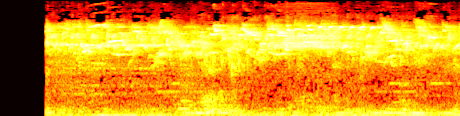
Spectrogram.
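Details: European goldfinches singing, played to motivate other goldfinches: a dense, continuous high twittering chorus of tinkling, buzzy notes after a brief silent start, with a faint low hum underneath.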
